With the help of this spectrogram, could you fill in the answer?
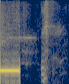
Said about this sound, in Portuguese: Tá tocando. Agora eu escuto tocar. Olha lá o seu telefone.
